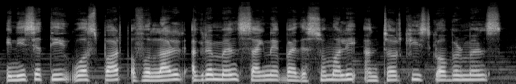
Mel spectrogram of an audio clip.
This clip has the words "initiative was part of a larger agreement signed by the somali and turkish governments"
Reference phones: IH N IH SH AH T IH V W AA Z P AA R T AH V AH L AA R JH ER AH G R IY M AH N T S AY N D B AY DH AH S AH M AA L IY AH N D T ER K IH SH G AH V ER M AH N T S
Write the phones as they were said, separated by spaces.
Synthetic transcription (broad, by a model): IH N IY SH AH T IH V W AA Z P AA R T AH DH AH L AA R ER AH G R IY M AH N T S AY N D B AY DH AH S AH M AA L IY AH N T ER K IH S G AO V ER M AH N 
